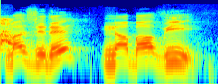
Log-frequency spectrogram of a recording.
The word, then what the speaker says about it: مسجد نبوی: جی دکھائیں اس پکچر مسجد نبوی ماشاء اللہ ان کا جواب درست ہے مسجد نبوی یہ ہے درست تلفظ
